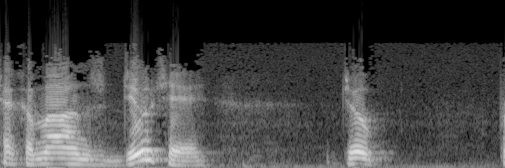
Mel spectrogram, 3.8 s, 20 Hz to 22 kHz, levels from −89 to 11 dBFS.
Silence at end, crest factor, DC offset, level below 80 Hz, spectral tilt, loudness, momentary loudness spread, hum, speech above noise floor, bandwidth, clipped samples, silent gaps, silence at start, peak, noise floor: 0 s; 12 dB; under 0.1%; -42 dBFS; -7.5 dB/octave; -10 LUFS; 7 LU; none; 31 dB; 7.8 kHz; 0.4%; none; 0 s; 0 dBFS; -41 dBFS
